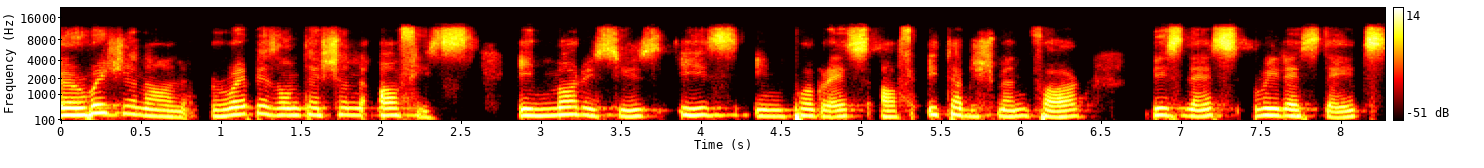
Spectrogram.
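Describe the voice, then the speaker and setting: This woman has a French accent and a dark, mellow tone at medium pitch. She speaks fairly slowly with fairly even intonation. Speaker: lawyer. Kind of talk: panel introduction.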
